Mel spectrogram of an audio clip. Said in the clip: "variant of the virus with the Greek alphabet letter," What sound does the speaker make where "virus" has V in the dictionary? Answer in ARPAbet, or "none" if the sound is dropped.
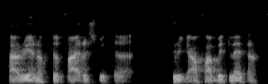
F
